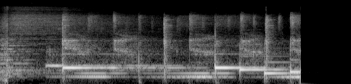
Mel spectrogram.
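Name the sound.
phone ringing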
